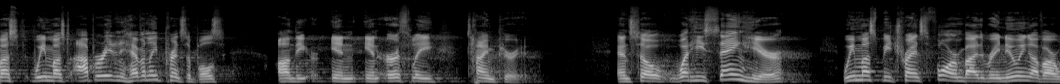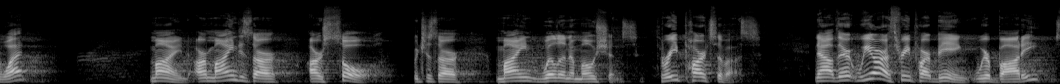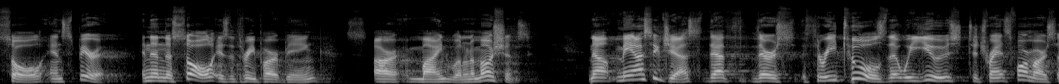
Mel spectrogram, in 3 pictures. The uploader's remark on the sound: Recorded live at Capital Church in Meridian, Idaho on December 3, 2023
